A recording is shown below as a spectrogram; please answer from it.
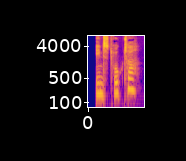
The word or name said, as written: instruktor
